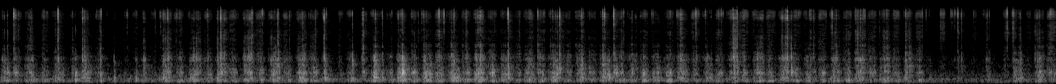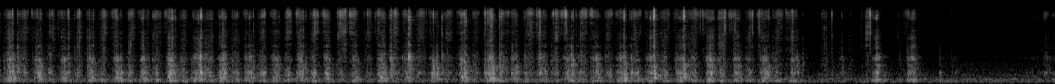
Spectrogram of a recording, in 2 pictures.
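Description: Metal putty knife scraping glued-down roadway material off a model railroad layout in rapid, rasping strokes, the glue softened with water and alcohol. There is a short lull about halfway through, and the scraping eases off near the end.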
